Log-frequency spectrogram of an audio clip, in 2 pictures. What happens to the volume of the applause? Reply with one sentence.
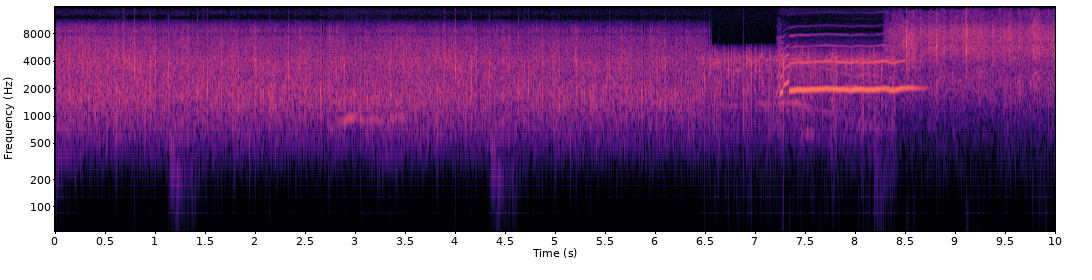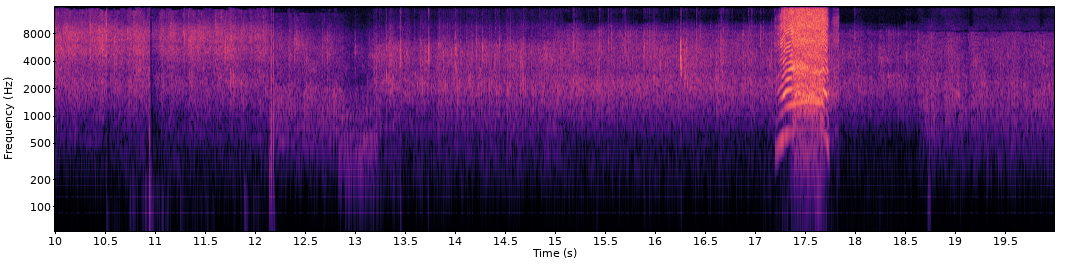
The volume of the applause goes down.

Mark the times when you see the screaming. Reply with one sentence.
You can hear the screaming from 2.7 to 3.6 s, from 7.2 to 8.6 s and from 17.2 to 17.9 s.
